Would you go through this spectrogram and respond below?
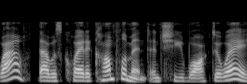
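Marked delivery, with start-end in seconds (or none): none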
